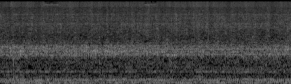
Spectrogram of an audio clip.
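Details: Water pump feeding a shower, previously cycling on-off, after wiring a flow switch in parallel with the automatic pressure switch; continuous rushing water with steady pump hum and no clicking or pulsing, pump now runs steadily without cycling.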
